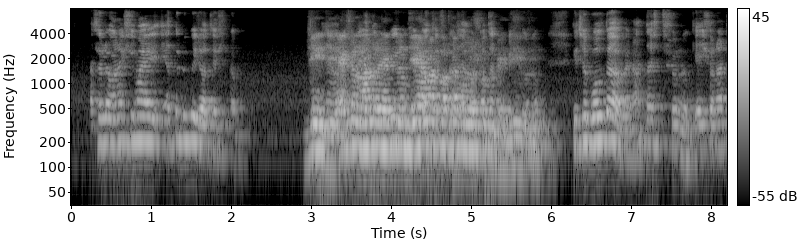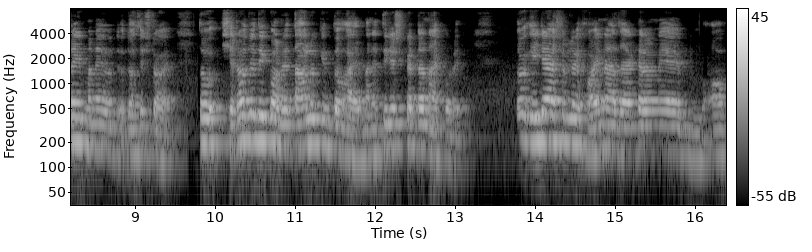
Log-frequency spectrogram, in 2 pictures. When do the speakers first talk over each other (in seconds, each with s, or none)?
3.2 s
